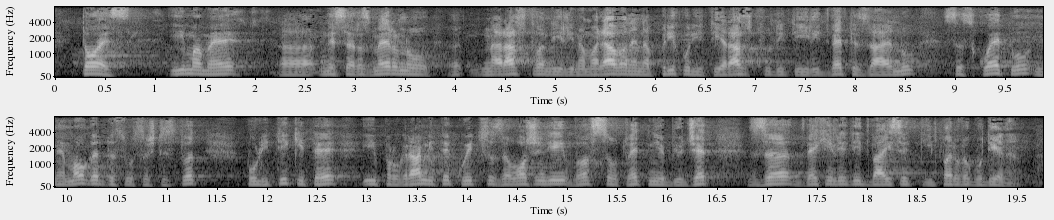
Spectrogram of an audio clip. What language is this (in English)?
Bulgarian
